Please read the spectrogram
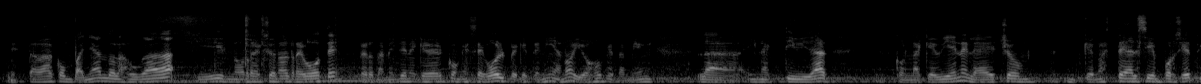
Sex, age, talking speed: male, 30-49, 190 wpm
